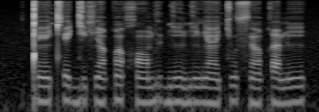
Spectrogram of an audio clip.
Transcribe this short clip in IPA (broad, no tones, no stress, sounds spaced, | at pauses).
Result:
ǃ ẽ cʰ e ɟ i xʲ æ̃ q ũ χ ɔ̃ b ɨ ɡ ĩ ɡ ĩ ʎ æ̃ c u s œ̃ q e m ĩ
